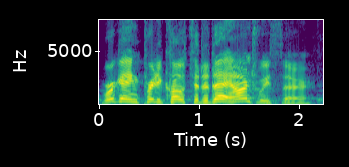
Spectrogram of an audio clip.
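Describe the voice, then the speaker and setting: An actor playing a naive, curious trainee angel in a 1940s-style radio play, eagerly questioning. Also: male voice, very high-pitched, very animated, quick pace, bright, forceful tone, heavily acted. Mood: eager, impatient. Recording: live stage taping in echoey hall, music.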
